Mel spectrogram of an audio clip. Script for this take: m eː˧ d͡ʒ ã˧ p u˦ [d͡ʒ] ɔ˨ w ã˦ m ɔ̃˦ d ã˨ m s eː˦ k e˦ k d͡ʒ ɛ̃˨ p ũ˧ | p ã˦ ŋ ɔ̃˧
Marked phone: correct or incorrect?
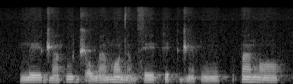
correct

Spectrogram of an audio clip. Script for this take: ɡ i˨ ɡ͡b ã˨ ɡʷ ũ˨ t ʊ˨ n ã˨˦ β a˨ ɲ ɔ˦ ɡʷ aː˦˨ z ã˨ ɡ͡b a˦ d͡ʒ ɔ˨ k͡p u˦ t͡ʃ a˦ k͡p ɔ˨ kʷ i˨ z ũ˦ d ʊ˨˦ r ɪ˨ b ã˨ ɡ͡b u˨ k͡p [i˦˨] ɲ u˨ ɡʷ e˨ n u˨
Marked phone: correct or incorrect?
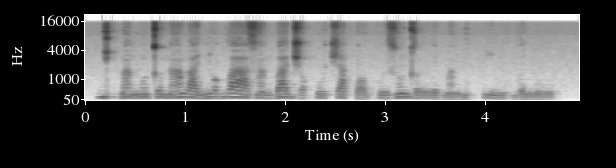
correct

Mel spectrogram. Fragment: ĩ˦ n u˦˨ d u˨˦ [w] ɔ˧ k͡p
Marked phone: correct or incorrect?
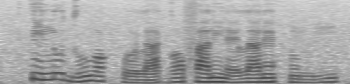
correct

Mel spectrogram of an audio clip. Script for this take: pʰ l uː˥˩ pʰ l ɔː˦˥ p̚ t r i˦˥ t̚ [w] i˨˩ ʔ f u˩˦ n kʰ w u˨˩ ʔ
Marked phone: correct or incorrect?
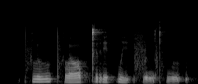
correct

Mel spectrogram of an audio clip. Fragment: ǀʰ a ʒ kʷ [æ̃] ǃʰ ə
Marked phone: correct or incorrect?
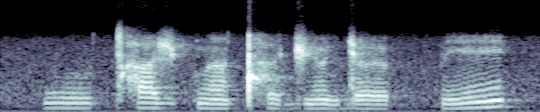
incorrect: ã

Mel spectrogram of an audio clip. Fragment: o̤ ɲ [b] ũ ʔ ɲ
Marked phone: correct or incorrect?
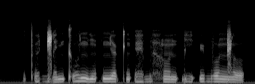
correct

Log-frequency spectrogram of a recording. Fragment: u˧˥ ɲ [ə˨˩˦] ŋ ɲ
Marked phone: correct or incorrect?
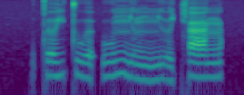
incorrect: ə˨˩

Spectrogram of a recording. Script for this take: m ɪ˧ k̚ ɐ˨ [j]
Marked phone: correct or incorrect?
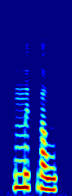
incorrect: w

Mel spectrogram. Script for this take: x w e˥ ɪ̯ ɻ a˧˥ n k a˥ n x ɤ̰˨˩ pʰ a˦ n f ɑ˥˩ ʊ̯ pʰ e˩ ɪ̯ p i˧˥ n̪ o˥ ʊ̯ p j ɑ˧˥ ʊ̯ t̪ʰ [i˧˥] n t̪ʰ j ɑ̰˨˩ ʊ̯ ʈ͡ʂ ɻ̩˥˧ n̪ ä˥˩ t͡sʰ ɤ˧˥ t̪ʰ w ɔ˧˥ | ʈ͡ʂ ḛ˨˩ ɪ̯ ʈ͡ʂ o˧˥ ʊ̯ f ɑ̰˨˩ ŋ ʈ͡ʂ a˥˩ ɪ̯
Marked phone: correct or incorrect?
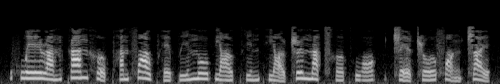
correct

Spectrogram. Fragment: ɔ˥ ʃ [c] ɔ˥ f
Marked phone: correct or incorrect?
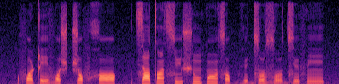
incorrect: t͡ʃ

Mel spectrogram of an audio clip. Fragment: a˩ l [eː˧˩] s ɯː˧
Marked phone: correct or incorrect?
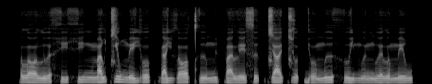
correct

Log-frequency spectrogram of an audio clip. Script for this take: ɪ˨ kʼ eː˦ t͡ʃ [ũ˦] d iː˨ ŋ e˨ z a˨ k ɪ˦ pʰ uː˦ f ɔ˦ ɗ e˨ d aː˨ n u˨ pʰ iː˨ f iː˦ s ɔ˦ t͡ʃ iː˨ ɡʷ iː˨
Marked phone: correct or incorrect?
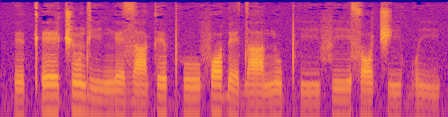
correct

